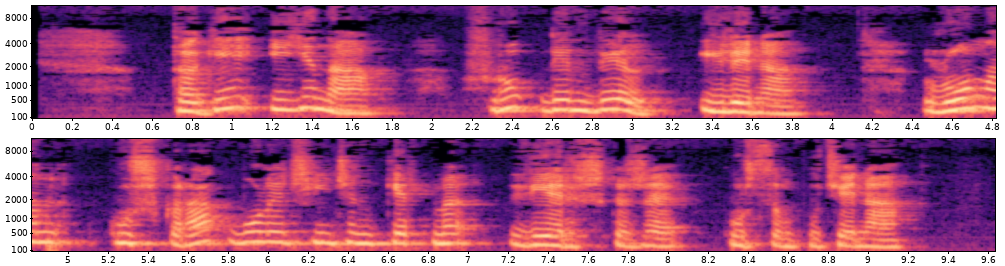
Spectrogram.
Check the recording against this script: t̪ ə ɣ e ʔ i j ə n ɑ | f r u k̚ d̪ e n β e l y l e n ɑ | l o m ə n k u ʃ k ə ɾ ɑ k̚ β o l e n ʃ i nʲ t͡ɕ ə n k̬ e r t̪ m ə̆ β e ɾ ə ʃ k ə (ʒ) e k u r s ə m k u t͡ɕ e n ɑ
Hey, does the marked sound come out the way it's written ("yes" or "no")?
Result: yes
